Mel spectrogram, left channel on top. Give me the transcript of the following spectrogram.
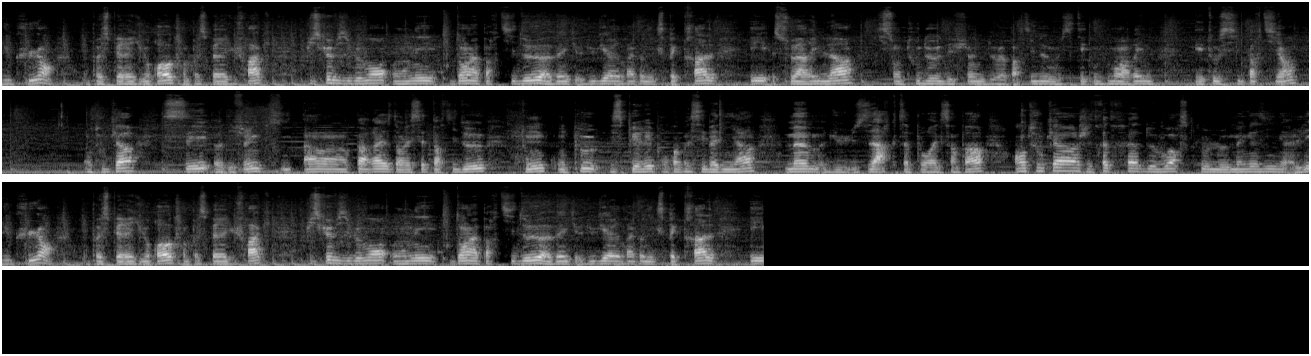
Cure, on peut espérer du Rox, on peut espérer du Frac, puisque visiblement on est dans la partie 2 avec du Gale Draconic Spectral et ce Harin là, qui sont tous deux des figurines de la partie 2, mais si techniquement Harin est aussi partie 1. En tout cas, c'est des figurines qui apparaissent dans les 7 parties 2, donc on peut espérer pourquoi pas ces Vanilla, même du Zark, ça pourrait être sympa. En tout cas, j'ai très hâte de voir ce que le magazine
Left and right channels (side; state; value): right; drops out; at 7.7 s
